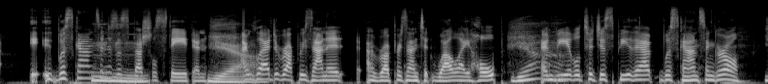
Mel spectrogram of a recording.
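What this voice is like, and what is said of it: Funny Wisconsin accent. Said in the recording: “I do have a very funny accent. I am a Wisconsinite”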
